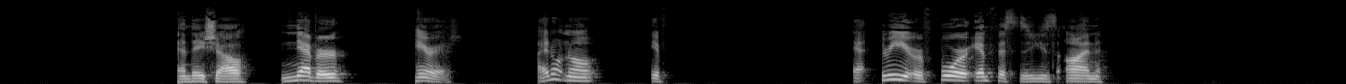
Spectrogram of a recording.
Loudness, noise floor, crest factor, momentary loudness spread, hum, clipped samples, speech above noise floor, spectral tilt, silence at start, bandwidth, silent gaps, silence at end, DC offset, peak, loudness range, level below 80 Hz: -20 LUFS; -76 dBFS; 22 dB; 15 LU; 60 Hz at -60 dBFS; under 0.1%; 57 dB; -5 dB/octave; 1.75 s; 15 kHz; none; 2.45 s; under 0.1%; -2 dBFS; 8 LU; -62 dBFS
